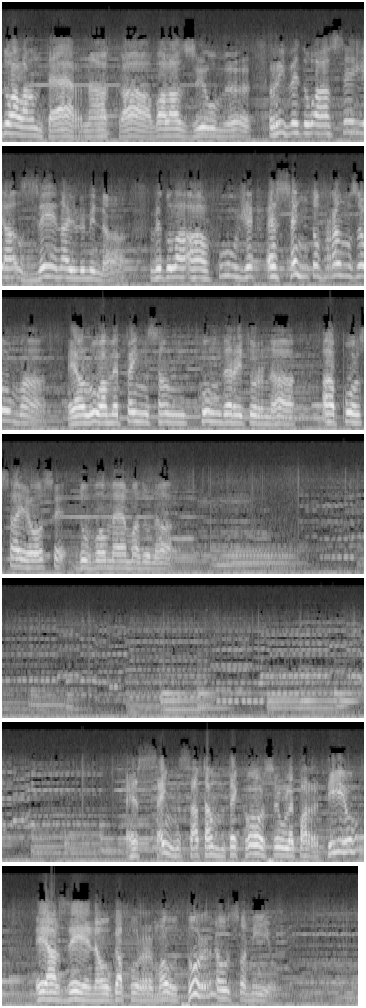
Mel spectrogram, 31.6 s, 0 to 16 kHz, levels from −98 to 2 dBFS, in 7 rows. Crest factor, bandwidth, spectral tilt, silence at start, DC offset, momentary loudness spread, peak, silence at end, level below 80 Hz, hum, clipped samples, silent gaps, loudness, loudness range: 16 dB; 12.5 kHz; -5 dB/octave; 0 s; under 0.1%; 19 LU; 0 dBFS; 0 s; -36 dBFS; none; under 0.1%; none; -16 LUFS; 16 LU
